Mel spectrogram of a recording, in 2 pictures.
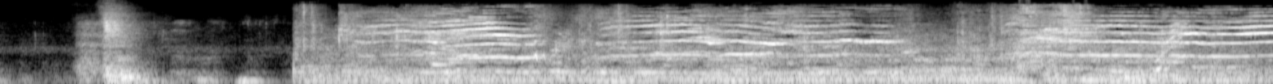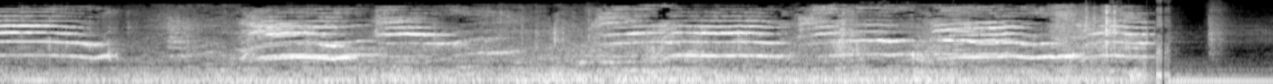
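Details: Domestic cat from a funny-cats compilation, giving a long run of high, strained, wavering meows in overlapping bursts with bright harmonics, nearly continuous for about ten seconds over a low indoor hum, with laughter right after.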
